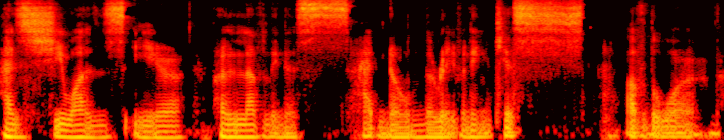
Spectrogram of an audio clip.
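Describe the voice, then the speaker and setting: A man's put-on character voice, fairly low in pitch, very slow and hissing. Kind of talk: weird fantasy audiobook. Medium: read story. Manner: slow, measured, sibilant.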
